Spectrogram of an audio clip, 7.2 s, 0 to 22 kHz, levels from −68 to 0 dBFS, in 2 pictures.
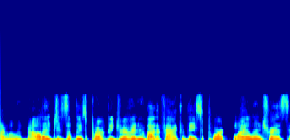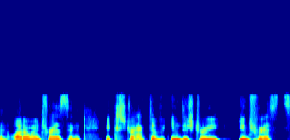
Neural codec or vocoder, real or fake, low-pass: codec, 16 kHz, 2 kbps, FreqCodec, smaller model; fake; 7.2 kHz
